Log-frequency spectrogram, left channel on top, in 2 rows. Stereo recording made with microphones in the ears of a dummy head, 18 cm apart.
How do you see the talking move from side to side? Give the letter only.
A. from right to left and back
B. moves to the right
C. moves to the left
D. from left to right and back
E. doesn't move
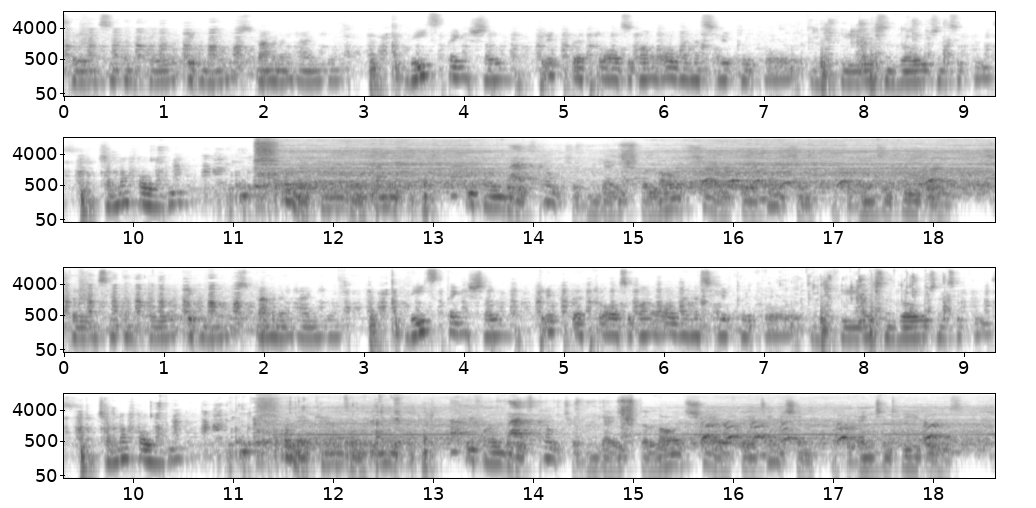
E.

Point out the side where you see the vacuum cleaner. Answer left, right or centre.
left.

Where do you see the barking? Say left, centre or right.
right.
